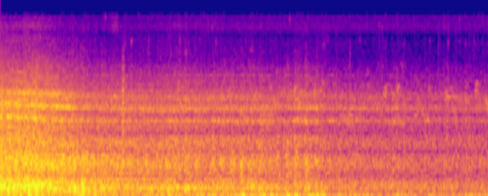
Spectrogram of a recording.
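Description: LHB passenger express running away down the line: the rolling of wheels on rail with some clickety-clack, loud at first and fading steadily over about five seconds as the last coach recedes.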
